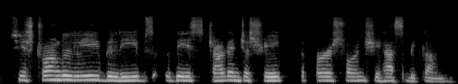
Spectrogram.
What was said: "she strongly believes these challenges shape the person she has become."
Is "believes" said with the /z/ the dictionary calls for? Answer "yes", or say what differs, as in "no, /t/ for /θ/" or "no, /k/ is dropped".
no, /s/ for /z/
